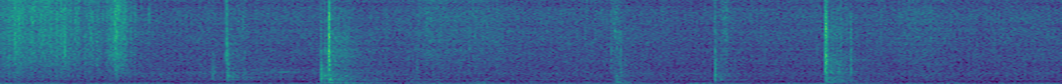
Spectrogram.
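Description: Whole shrimp frying in oil in a pot, with irregular sharp pops of spattering oil over a low steady hum. The loudest pops come about a second and a half in and again near four seconds.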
